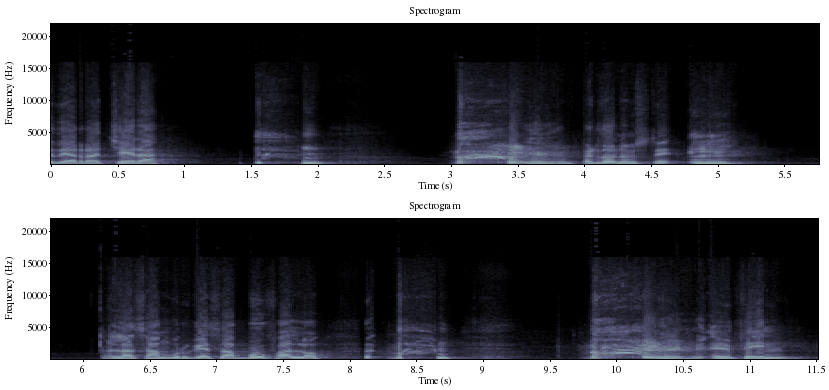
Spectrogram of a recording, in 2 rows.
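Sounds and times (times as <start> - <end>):
speech: 0.0 - 2.2, 3.0 - 5.2, 6.1 - 9.1, 9.8 - 11.4
small dry coughs: 1.5 - 2.4, 3.0 - 4.0, 4.8 - 5.4, 8.1 - 8.9, 9.7 - 10.9.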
